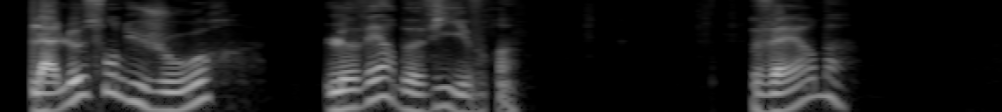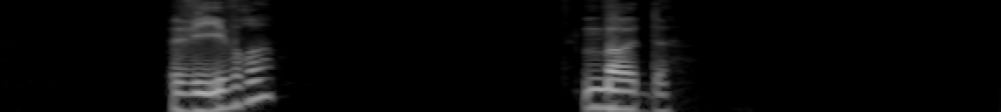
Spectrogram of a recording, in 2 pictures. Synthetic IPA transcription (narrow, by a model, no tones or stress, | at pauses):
laləsɔ̃d̪yʒuʁləvɛʁbvivʁə | vɛʁb | vivʁ | mɔd̪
